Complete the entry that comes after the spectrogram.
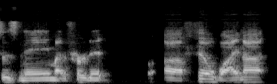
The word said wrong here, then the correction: Lynott: It's Lynott. – Lynott? – Yeah.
